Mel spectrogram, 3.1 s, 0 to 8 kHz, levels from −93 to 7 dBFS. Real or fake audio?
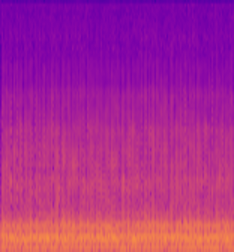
fake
